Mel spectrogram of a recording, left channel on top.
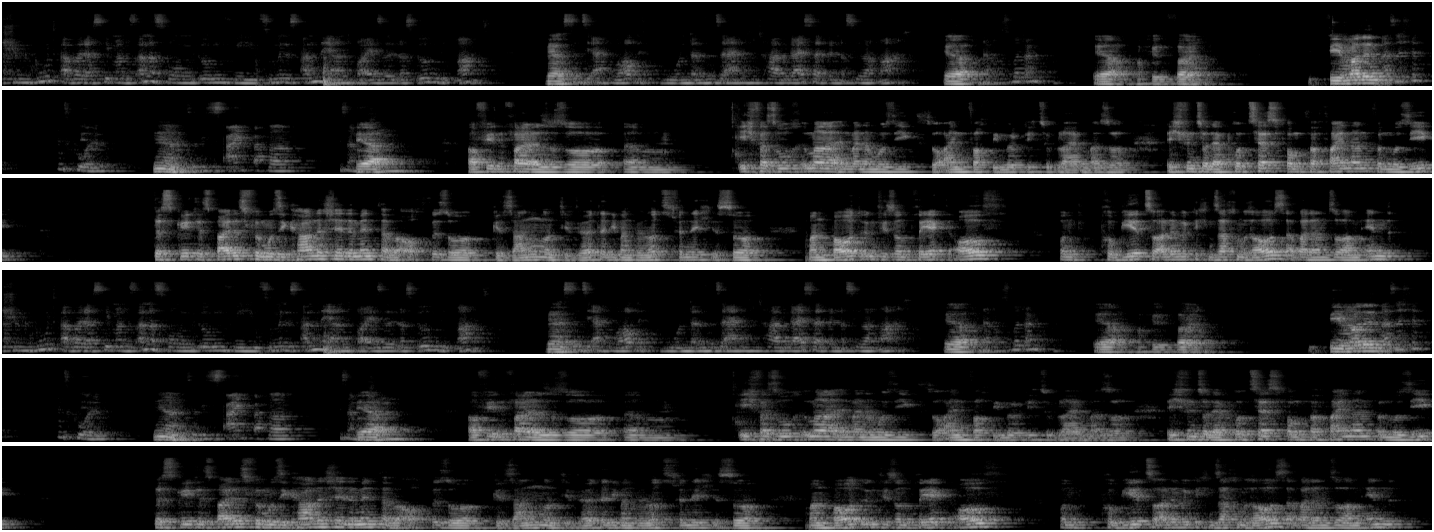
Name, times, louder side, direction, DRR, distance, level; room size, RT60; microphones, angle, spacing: voice 1, 0.0-4.8 5.6-9.1 9.7-10.4 11.8-11.9 13.3-14.2 14.8-15.4 15.8-17.2 17.7-18.3, right 1 dB, ahead, -1 dB, 0.4 m, -40 dB
voice 2, 5.4-5.7 9.4-9.8 10.9-12.0 13.3-13.9 15.8-16.2 17.8-18.2 19.0-21.1 21.6-28.7 30.1-36.2 36.6-38.6 39.2-42.5, left 2 dB, 75° left, 5 dB, 0.4 m, -28 dB
3.3 x 2.2 x 2.4 m, 0.71 s
head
